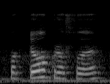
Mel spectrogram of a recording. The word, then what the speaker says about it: photograph: if you see photograph photographer and photographic all these three words have different stress so the photograph has the stress on the first syllable whereas photographer has stress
